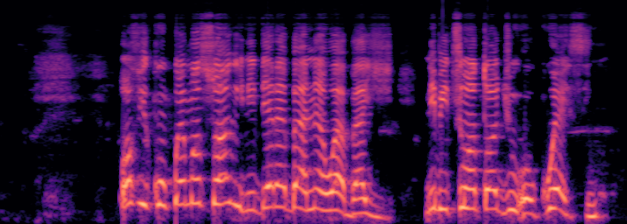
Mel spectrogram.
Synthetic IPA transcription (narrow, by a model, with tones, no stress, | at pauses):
o˦fi˧kũ˦k͡pe˦mɔ̃˦sɔ˦ɾi˦˨nĩ˧dɛ˦ɾɛ˦ba˦˨nãː˦˨wa˦˨ba˨˦ji˨˦ | nĩ˦bi˧ti˦w̃ɔ̃˦tɔ˦d͡ʒu˦˨o˧˨ku˨˦ɛ˦˨sĩ˨˦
